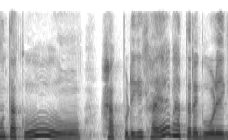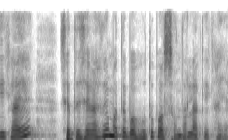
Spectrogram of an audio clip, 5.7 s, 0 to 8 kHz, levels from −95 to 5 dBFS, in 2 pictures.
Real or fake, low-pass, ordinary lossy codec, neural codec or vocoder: real; 7.2 kHz; MP3, 64 kbps; none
